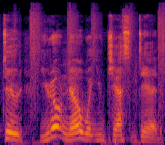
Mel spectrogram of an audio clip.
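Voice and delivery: slow, put-on tough teen voice; mock tough emo kid. Emo kid threatens Hank, slow mock menace. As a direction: play the kid trying to sound menacing.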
